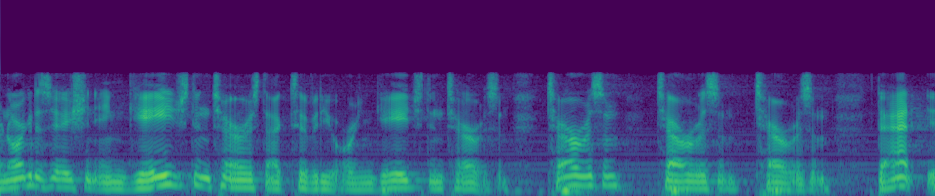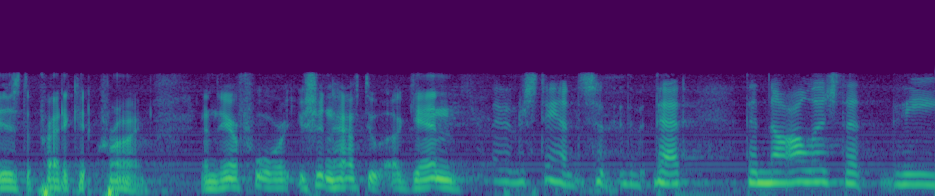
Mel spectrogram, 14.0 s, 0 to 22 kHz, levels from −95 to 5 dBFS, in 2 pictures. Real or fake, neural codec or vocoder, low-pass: real; none; 5.4 kHz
